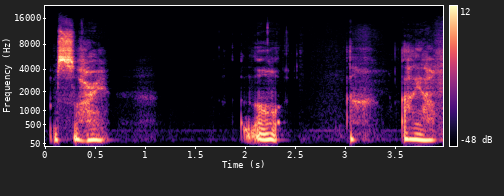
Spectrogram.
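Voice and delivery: whispered, teary sorry; tearful apology. Acted. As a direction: apologise while still crying. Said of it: "I'm so sorry for starting crying".

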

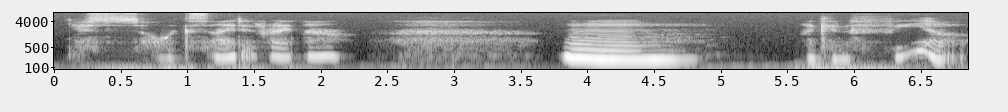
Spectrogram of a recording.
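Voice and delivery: soft unvoiced whisper. Mistress whispering to her toy, teasing. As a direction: breathe it close to the ear.

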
